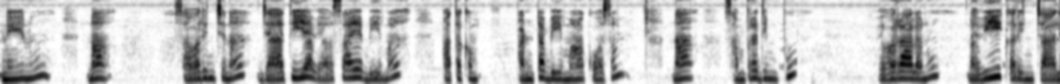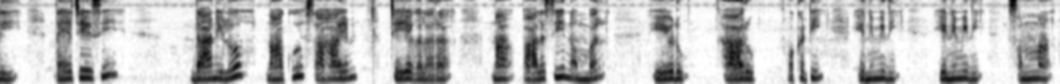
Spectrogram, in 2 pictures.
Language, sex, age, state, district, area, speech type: Telugu, female, 30-45, Andhra Pradesh, Krishna, rural, read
